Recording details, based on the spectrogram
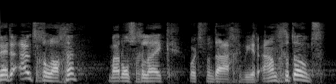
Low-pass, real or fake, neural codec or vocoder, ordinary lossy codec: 7.2 kHz; real; none; none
